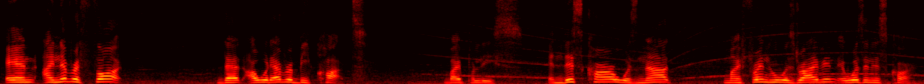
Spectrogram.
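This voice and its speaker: High-voiced man telling his life story. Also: unhurried. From Colombia, raised in Houston, Texas from age eight. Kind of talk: personal testimony.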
